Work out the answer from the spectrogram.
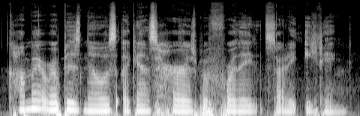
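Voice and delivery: plain reading voice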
